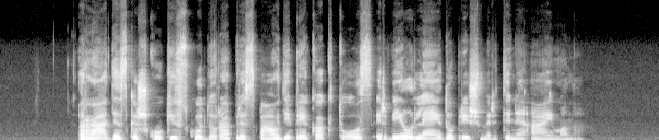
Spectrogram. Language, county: Lithuanian, Marijampolė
